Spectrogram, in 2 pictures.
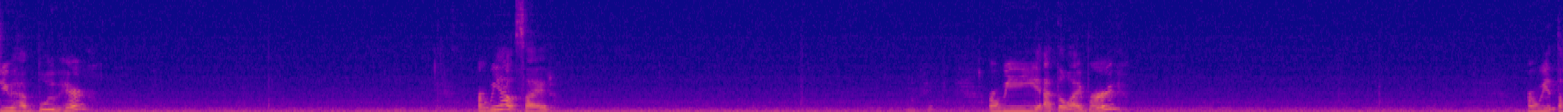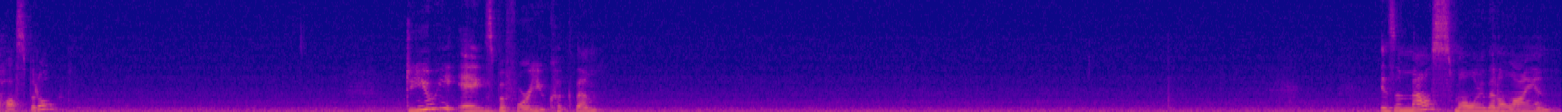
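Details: Adult female speaker (clinician); normal speech.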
